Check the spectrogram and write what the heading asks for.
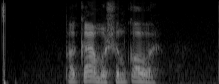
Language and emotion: Russian, neutral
